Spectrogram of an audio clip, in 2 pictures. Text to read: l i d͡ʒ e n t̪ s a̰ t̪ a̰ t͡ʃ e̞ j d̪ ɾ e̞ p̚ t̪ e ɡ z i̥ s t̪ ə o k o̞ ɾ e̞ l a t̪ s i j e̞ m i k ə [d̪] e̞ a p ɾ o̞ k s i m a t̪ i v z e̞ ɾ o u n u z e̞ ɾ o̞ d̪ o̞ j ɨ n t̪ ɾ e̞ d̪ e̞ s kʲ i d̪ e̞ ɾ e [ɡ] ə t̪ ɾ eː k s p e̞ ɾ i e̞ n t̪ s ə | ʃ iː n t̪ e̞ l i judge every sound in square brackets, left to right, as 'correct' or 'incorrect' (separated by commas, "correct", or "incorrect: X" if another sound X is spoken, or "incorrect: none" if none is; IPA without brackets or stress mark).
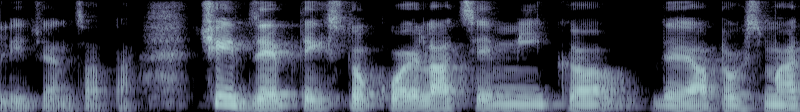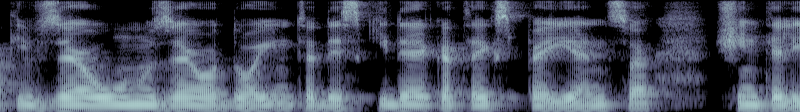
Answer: correct, incorrect: k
